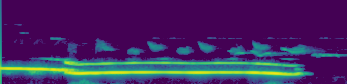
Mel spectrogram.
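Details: English beagle on a walk in a city park gives a long steady howl, a prolonged woo that dips slightly after the start, then holds an even pitch for about three seconds before breaking off.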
